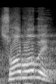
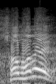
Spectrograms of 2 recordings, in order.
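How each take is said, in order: The two takes are said the same way.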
